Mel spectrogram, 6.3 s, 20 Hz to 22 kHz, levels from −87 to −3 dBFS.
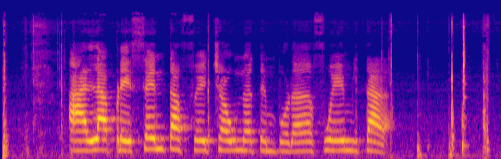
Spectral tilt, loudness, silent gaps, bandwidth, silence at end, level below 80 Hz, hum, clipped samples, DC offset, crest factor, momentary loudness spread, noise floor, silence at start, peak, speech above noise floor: -3.5 dB/octave; -18 LUFS; none; 15.5 kHz; 0.15 s; -56 dBFS; none; under 0.1%; under 0.1%; 18 dB; 19 LU; -45 dBFS; 0.05 s; 0 dBFS; 28 dB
